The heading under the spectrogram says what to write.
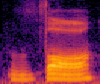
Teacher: The other one is the letter Dho, Dho, which again you apply a bit more pressure on the tongue at the front, and the back of the tongue will lift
